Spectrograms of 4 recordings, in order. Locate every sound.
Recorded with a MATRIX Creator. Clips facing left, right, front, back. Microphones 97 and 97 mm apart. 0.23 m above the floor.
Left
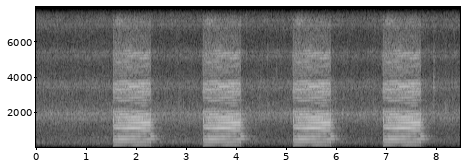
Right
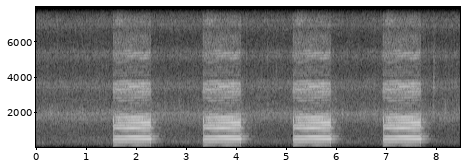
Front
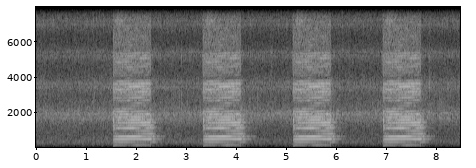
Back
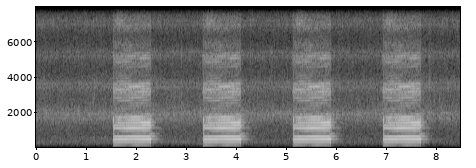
1.5 s a buzzer: 140° right, 0.7 m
